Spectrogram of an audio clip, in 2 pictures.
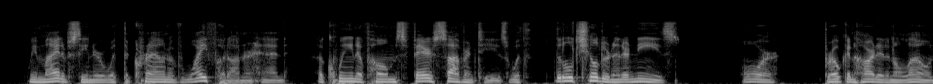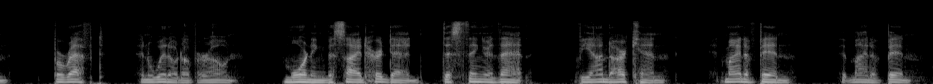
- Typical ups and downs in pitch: Yes, average, 3.3 semitones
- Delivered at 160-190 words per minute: Yes, average, 180 wpm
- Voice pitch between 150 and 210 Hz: No, low, 105 Hz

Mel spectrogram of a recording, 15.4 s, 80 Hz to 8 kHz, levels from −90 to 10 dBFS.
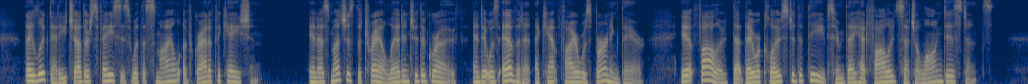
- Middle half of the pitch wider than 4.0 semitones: No, average, 3.7 semitones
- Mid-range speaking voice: Yes, medium, 175 Hz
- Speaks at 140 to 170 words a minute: No, average, 180 wpm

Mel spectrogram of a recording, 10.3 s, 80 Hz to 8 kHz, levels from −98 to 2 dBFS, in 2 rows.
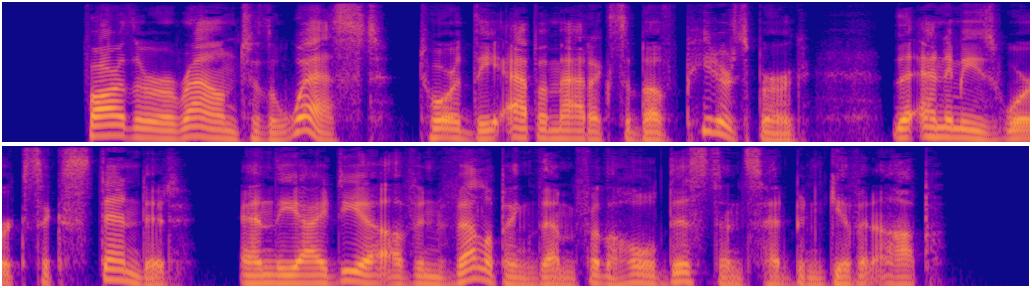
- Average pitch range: Yes, average, 4.4 semitones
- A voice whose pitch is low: Yes, low, 120 Hz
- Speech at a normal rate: Yes, average, 165 wpm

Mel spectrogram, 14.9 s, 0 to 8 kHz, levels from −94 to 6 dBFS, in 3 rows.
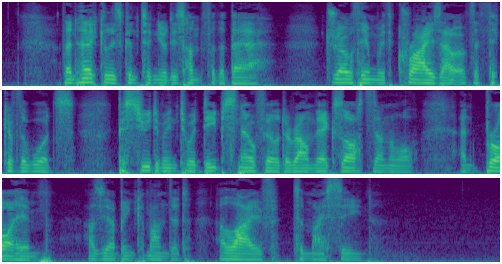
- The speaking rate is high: No, average, 165 wpm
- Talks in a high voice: No, low, 115 Hz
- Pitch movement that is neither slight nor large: No, narrow, 2.0 semitones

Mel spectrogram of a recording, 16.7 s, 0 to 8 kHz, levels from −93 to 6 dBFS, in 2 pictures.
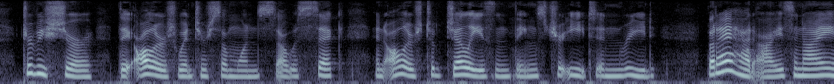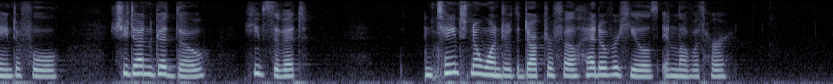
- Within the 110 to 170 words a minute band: No, average, 185 wpm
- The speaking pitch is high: Yes, high, 195 Hz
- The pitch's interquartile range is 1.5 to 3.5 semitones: Yes, average, 2.8 semitones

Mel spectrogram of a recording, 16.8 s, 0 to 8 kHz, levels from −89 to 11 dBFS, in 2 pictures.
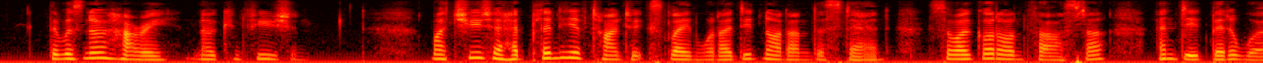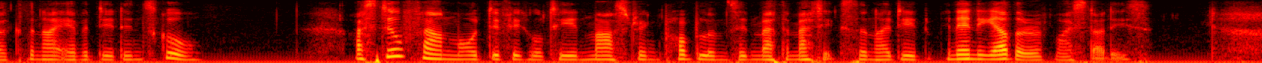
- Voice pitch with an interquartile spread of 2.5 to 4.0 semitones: Yes, average, 2.8 semitones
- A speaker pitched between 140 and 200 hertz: Yes, medium, 185 Hz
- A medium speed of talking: Yes, average, 190 wpm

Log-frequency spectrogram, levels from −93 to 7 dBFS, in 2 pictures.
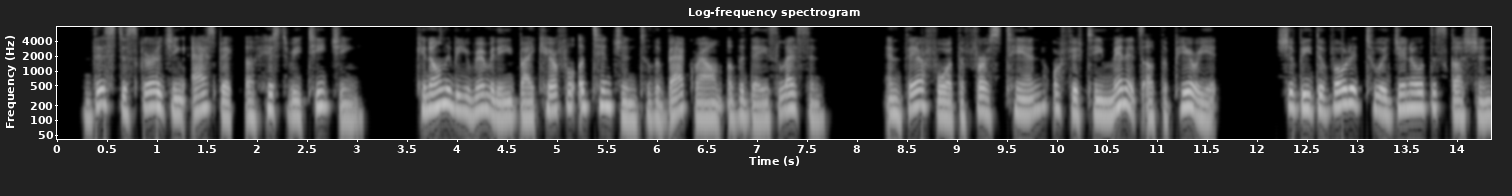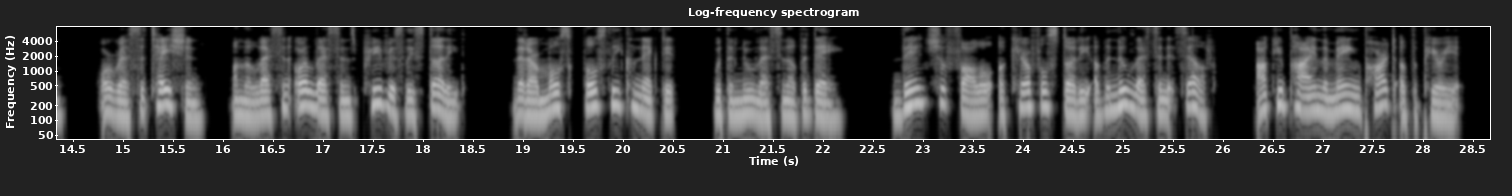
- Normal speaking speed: Yes, average, 160 wpm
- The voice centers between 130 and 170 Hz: Yes, medium, 140 Hz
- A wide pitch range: Yes, wide, 6.8 semitones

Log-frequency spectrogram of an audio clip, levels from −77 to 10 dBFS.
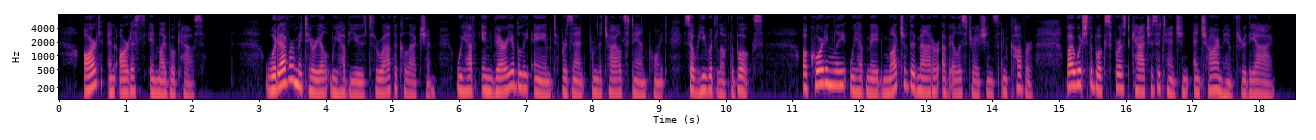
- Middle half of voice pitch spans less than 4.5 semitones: Yes, average, 3.7 semitones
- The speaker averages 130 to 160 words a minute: No, average, 185 wpm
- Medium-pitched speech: Yes, medium, 160 Hz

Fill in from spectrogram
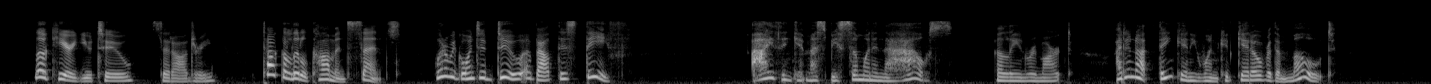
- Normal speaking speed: Yes, average, 180 wpm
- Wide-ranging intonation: Yes, wide, 8.5 semitones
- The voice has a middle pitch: No, high, 200 Hz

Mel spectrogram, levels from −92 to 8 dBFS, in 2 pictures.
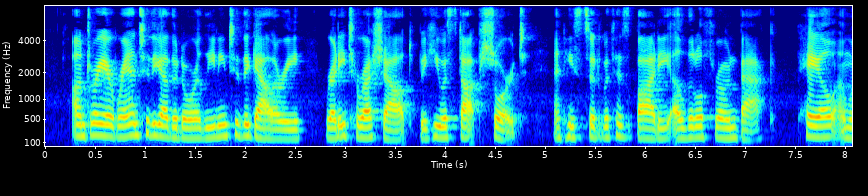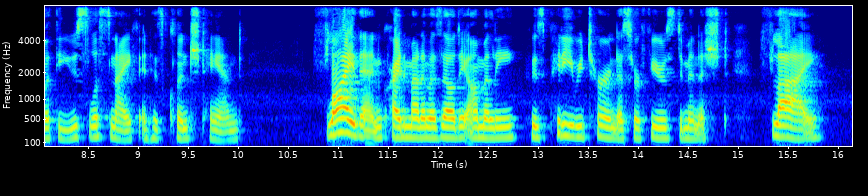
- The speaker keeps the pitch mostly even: Yes, narrow, 2.1 semitones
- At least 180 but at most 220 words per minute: Yes, average, 195 wpm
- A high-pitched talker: No, medium, 175 Hz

